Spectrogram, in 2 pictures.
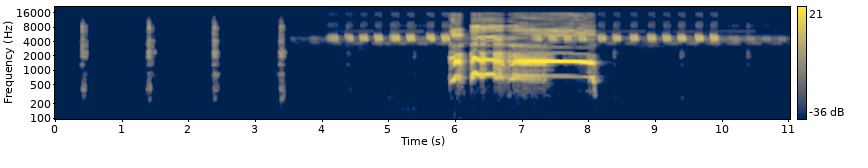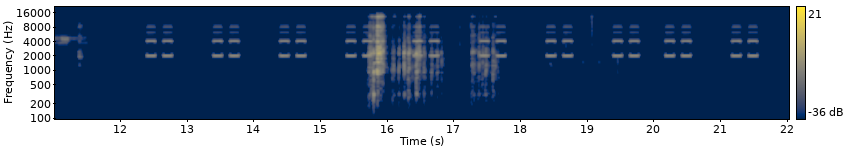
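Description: A wall clock ticking once a second, then a fast high-pitched pulsing sound with a rooster crowing loudly over it about six to eight seconds in. After that a smartphone alarm beeps in short pairs, steady and repeating, with a brief rustle of bedding partway through.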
